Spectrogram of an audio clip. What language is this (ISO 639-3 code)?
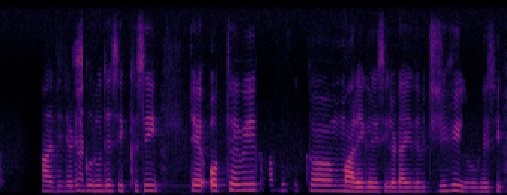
pan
